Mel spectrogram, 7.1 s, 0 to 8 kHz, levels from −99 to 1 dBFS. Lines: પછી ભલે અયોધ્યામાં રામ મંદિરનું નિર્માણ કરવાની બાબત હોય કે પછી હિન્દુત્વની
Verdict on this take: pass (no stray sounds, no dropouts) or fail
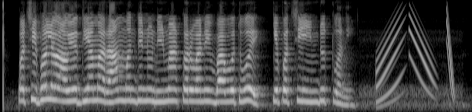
fail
